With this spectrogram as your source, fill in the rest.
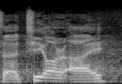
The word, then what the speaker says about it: Trinary: It's TRINARY, trinary, like 3 naries. All right, so trinary software is a technically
